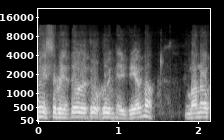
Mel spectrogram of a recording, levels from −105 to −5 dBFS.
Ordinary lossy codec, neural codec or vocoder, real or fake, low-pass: Opus, 16 kbps; codec, 24 kHz, 3 kbps, HILCodec; fake; 10.8 kHz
